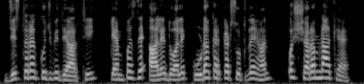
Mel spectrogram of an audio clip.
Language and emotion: Punjabi, disgusted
